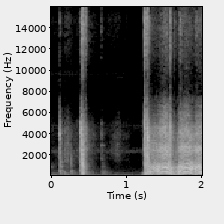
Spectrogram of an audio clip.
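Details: Swaraj Mazda Super XM turbo diesel tipper, 3455 cc, 5-speed, cold start after 4 years idle, ignition wired directly to battery positive: two dry clicks then laboured uneven crank that never catches; 24 V may be needed; slow cranking, no start.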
